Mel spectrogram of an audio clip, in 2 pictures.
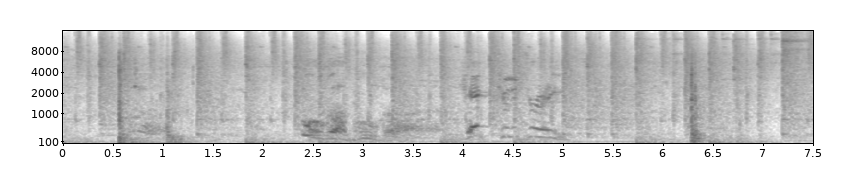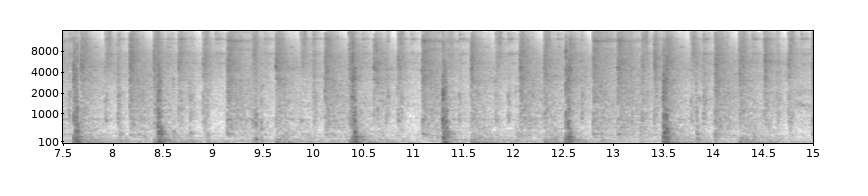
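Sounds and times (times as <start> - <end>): background music: 0.0 - 15.0
thuds on punching bag: 6.2 - 6.8, 7.6 - 8.8, 10.4 - 11.6, 12.4 - 12.8, 13.5 - 14.0.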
